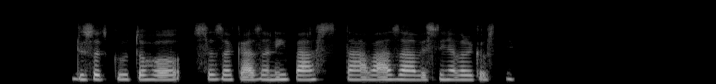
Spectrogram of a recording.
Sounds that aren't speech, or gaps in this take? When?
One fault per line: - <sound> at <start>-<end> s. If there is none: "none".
none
